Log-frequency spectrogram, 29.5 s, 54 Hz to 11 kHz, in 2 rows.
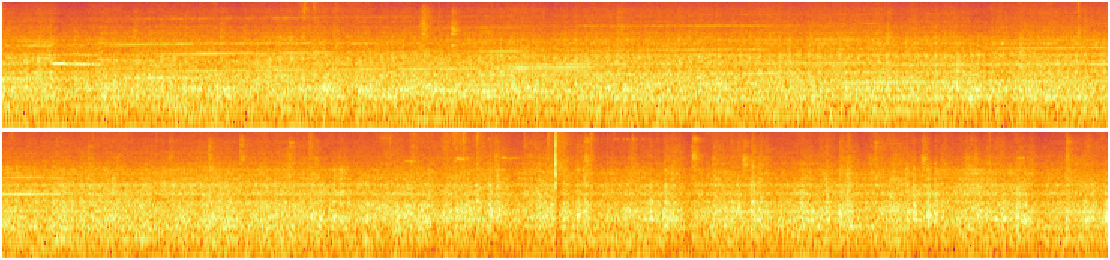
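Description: Shinano Railway SR1 series electric train running along the line: a steady rumble of wheels on the rails, with occasional clacks. Thin whines rise slightly in pitch over the first several seconds.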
